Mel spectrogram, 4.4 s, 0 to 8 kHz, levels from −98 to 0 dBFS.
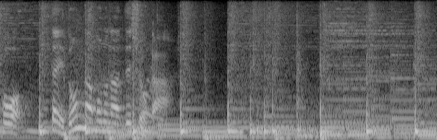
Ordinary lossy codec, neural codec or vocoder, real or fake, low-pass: none; none; real; none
